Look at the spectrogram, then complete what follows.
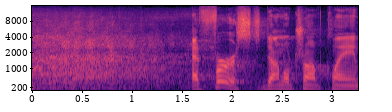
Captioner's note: laughter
